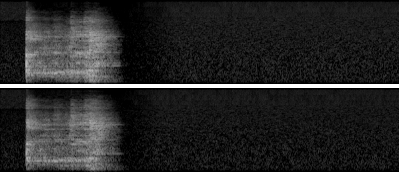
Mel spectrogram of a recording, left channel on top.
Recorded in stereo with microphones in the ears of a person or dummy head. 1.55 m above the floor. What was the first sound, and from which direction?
Dishes clattering, 45° left (ahead or behind).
